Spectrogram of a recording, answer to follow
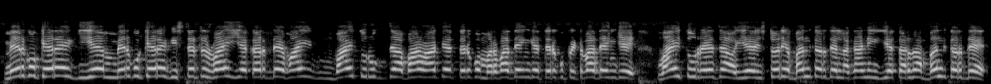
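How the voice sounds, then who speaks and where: Young woman, super high sharp voice, pushy and argumentative, echoey dull phone call recording. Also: steady tone, brisk, few pauses. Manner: insistent, repetitive, argumentative. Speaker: caller in a marriage dispute. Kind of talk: heated phone conversation.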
